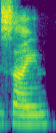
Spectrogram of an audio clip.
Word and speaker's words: sign: root word as in sign foreign okay A Sign okay but if leten suffix is added okay now you must have seen why sign is having G silent whereas signature it is not so you'll find that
